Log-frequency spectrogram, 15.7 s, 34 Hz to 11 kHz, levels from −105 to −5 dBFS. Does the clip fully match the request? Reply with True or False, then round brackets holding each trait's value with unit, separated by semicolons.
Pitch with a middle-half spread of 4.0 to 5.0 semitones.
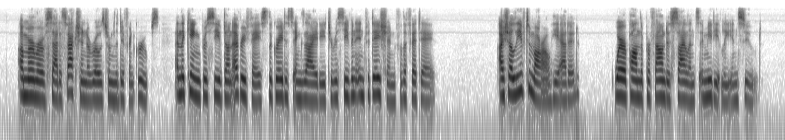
False (2.7 semitones)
